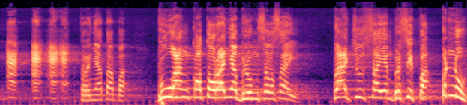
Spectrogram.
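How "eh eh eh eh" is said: short, repeated straining grunts; imitated straining baby. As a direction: mimic a baby pushing out poop. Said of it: "wajahnya itu begini". (menirukan bayi mengejan)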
